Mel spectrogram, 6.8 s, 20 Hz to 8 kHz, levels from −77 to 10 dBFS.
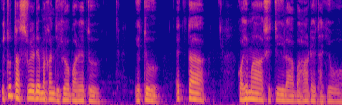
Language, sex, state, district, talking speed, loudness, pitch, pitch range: Nagamese, male, Nagaland, Kohima, 130 wpm, -19 LUFS, 115 Hz, 100-135 Hz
